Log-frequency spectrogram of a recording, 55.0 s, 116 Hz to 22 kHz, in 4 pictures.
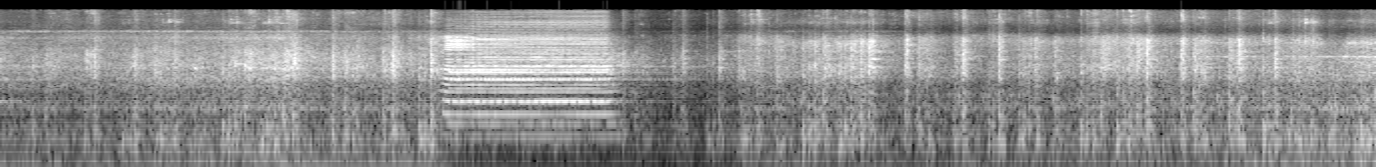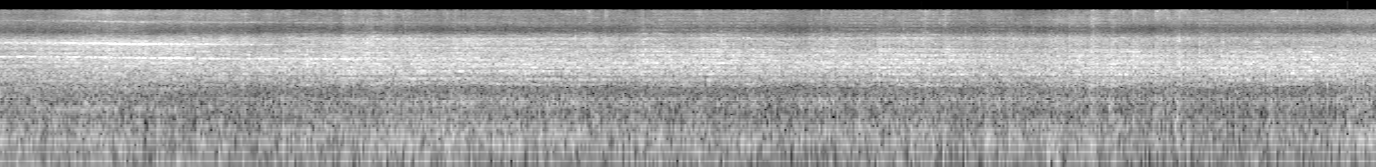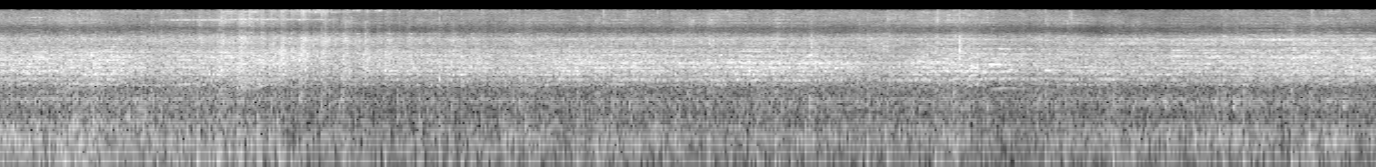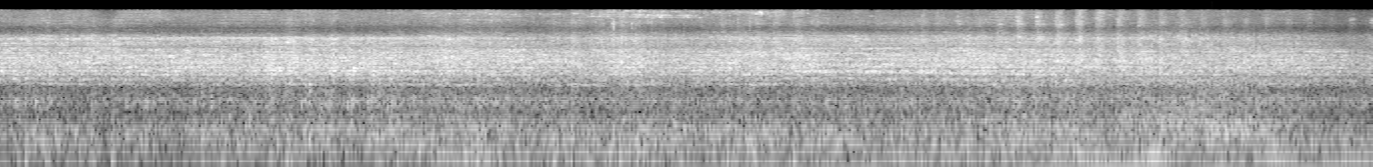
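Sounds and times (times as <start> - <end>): train wheels rushing on rail: 0.0 - 55.0.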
